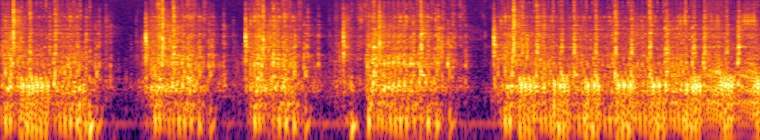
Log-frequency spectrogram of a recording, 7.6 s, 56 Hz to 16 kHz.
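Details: A 1997 Suzuki JR50, a 50cc two-stroke single-geared children's dirt bike, is being run after restoration. It gives a sharp, buzzy rev that rises and drops cleanly several times, then holds a steady rasp; the engine runs normally.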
